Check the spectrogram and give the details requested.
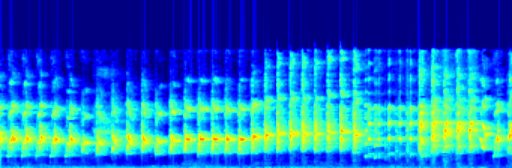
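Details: Lovebird of the Veronica strain from Brebes pouring out a rapid, trilling chatter of high chirps with a faint low hum in the background.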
